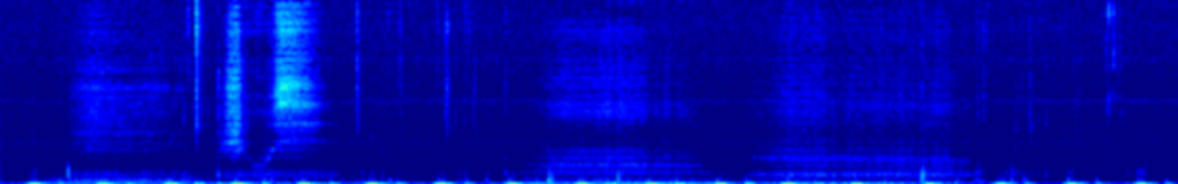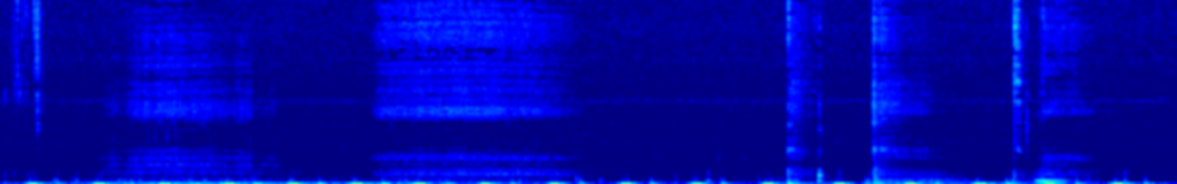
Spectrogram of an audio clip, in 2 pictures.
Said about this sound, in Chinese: 对，把衣服撩起来，我要把我的耳朵贴到你的胸口了。哎，你怎么心跳的这么快？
